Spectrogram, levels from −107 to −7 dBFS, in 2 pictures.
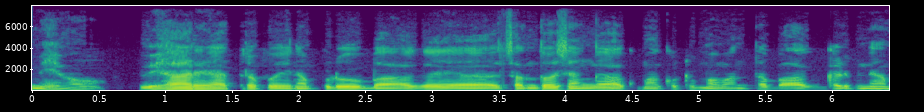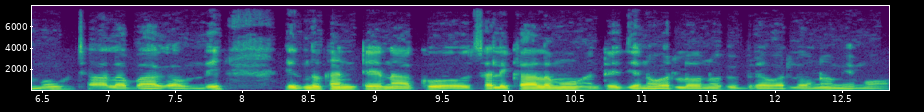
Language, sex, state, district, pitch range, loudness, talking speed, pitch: Telugu, male, Andhra Pradesh, Anantapur, 95-105 Hz, -19 LUFS, 110 wpm, 100 Hz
